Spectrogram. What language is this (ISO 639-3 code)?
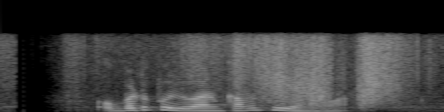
sin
